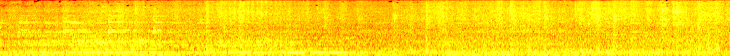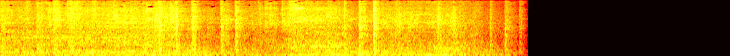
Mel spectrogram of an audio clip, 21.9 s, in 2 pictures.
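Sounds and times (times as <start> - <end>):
diesel locomotive rumble: 0.0 - 18.8
wheels clicking over rail joints: 5.0 - 18.9.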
